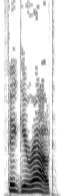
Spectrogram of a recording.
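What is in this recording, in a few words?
"figure out", English, British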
